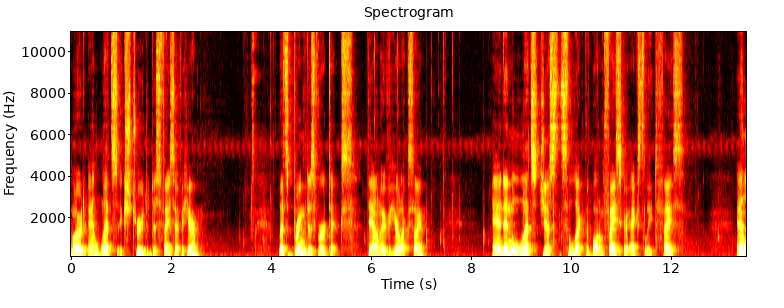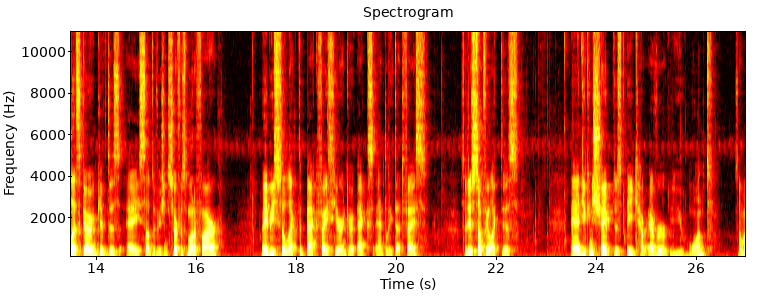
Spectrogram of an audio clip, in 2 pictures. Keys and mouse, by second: 0.4-2.5 middle drag, 1.8 e, 2.5 click, 3.4-4.6 middle drag, 4.6 g, 5.9 click, 6.6 g, 7.2 click, 7.7 g, 8.3 click, 10.4 x, 19.0 x, 20.1 z, 20.6-26.9 middle drag, 23.0 z, 25.3 s.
